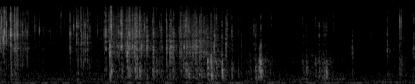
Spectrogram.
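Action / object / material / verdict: scrape / thin rolled soap curls / soap / none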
